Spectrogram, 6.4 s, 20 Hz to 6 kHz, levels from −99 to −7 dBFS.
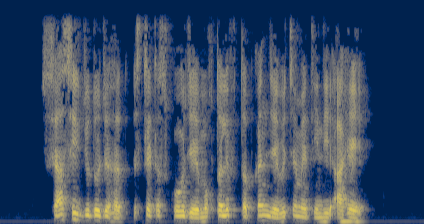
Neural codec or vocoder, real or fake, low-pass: none; real; 5.4 kHz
